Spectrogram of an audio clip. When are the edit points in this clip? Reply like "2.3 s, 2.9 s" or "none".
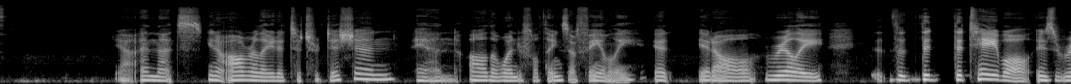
4.0 s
